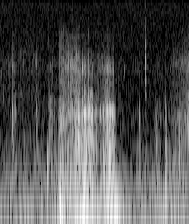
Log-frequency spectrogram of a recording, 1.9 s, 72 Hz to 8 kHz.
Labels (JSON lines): {"label": "biophony, knock croak", "recorder": "SoundTrap 300"}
